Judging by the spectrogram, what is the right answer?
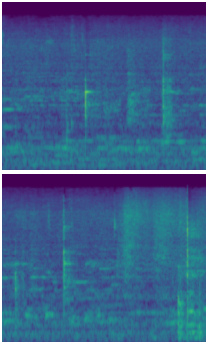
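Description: Minced garlic sizzling in hot oil in a nonstick frying pan, with a wooden spatula tapping and scraping against the pan several times as the garlic is stirred.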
